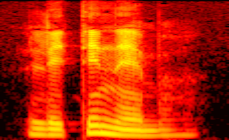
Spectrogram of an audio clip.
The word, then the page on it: darkness: /ˈdɑːk.nəs/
